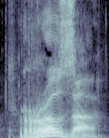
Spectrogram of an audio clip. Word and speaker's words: Rosa: But in the Pacific, we have Tropical Storm Rosa. – You're supposed to roll your R on that. – Oh, Rosa.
